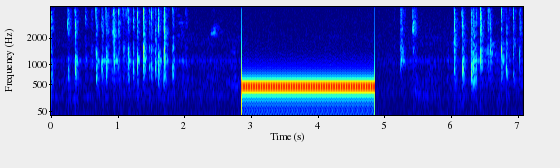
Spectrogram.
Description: Ringback tone (North America), 440 + 480 Hz.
